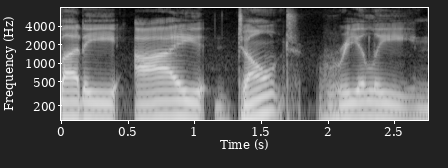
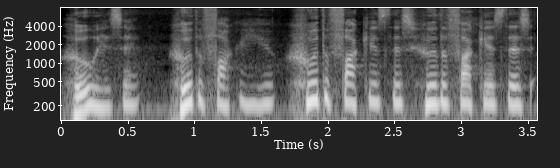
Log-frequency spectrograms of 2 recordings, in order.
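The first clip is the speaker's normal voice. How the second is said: panicked inner voice; 11 semitones higher, 4 dB quieter than usual. Retold or imitated. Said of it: "And in my mind".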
